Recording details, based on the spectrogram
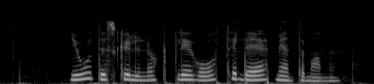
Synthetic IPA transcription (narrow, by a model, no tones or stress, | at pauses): juːd̪eːskʉlənɔkb̥liːʁoːt̪ʰɪld̪eːmeːnt̪əmɑnən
